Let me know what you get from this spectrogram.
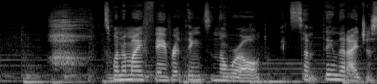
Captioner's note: sighs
